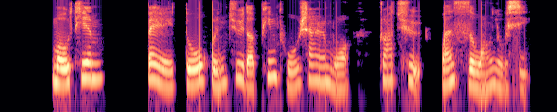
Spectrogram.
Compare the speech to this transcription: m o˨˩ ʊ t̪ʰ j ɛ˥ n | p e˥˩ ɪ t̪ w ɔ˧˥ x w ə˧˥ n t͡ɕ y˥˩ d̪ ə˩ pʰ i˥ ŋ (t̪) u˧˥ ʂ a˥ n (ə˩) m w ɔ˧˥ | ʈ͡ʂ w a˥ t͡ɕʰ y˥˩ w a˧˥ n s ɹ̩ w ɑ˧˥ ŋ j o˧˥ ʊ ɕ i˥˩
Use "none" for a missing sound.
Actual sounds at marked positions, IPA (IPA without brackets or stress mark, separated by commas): t̪ʰ, ə˧˥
